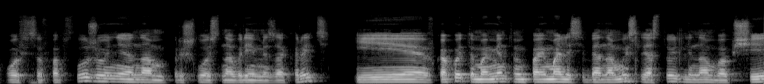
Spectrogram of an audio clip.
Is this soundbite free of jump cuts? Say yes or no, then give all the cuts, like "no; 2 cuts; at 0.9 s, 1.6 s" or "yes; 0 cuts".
no; 1 cut; at 3.4 s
